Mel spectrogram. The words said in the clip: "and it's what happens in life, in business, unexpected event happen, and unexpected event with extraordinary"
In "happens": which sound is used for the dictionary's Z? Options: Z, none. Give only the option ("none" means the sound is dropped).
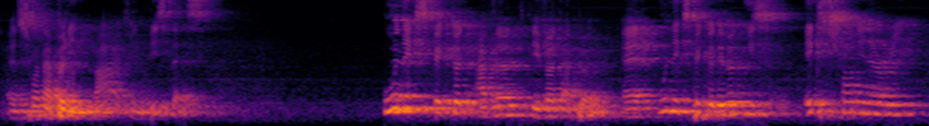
none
